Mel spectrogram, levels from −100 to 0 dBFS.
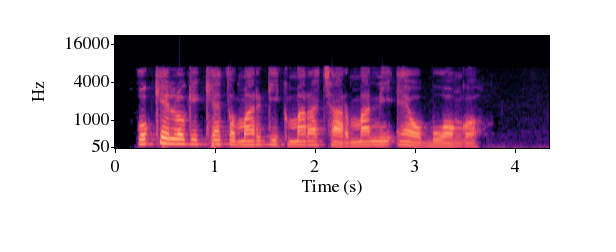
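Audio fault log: throughout: Dolby Digital compression, likely. The speech is dull, with nothing above 7 kHz and a rough, fluttering noise around voiced tones. The heavy damage fits a very low bitrate near 40 kbps, where the encoder narrows the band and leaves many frequency lines unfunded, which the decoder fills with noise.
0.14 to 4.2 s: clock slip clicks. About ten faint, regular ticks come roughly every half second, each a single sample dropped or repeated. Two unsynchronised clocks, likely differing by a few tens of parts per million, accumulate a whole-sample error at that steady pace.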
